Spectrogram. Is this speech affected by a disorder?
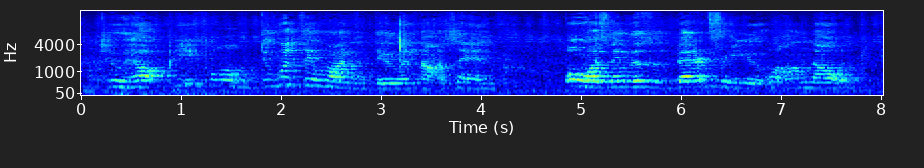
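Yes: cerebral palsy; present since childhood.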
